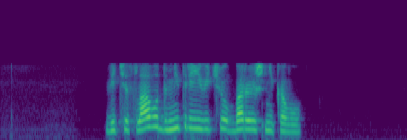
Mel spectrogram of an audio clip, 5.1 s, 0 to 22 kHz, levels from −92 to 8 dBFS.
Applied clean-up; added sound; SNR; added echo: none; none; none; none.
